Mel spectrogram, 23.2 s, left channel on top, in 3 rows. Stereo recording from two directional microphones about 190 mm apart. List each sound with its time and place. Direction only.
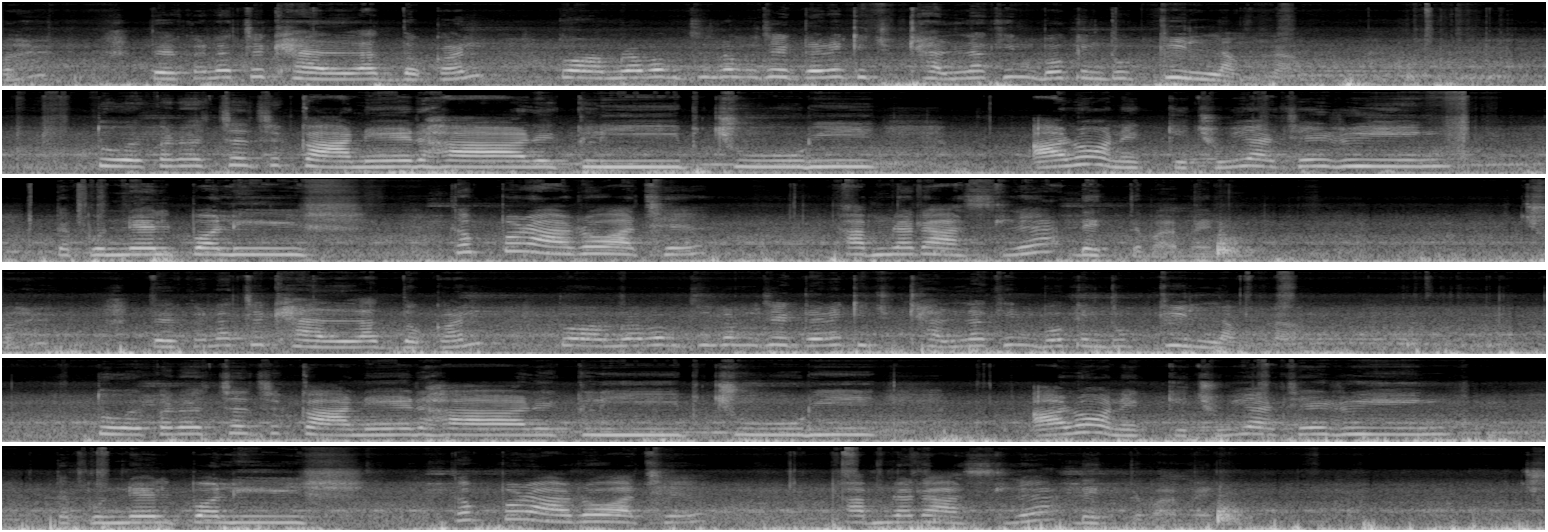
0.8 s a woman's voice: 10° left (ahead or behind)
3.8 s a woman's voice: 10° left (ahead or behind)
8.2 s a woman's voice: 5° left (ahead or behind)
